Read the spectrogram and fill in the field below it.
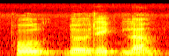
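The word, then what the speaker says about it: Paul de Régla: nasıl yazılıyor Latincesi yazalım Paul D Latincesi böyle D diye okunuyor regla arkadaşlar Paul de regla nın bu kişi Paul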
